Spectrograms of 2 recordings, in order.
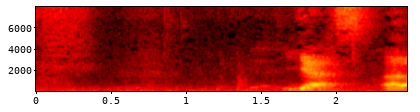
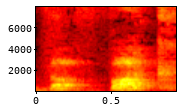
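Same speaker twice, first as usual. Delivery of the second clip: loud, higher-pitched quoted disbelief; incredulous quote; 5 semitones higher, 11 dB louder than usual. Retold or imitated. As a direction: blurt it out as a baffled punchline. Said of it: "[name] delivers".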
